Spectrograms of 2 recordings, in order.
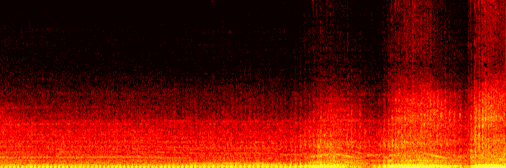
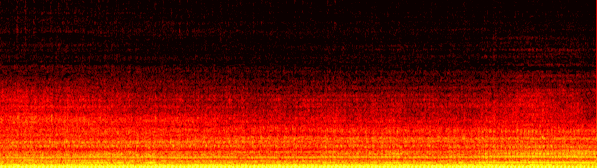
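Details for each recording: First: Toyota LPG forklift idling unevenly, surging and dipping: mixture too rich from the gas regulator knob opened too far; fixed by closing the knob until the engine runs steady. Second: Toyota forklift gas engine after closing the gas regulator adjustment knob a little to cure rough idle; idles low and even with a smooth, unbroken rumble and no stumbling; normal idle.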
